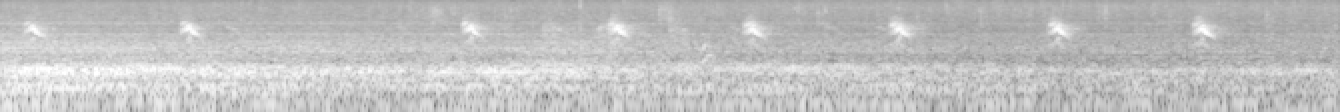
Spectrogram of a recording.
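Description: A small bird calling a short, falling chirp about once a second, eight times, over a steady low background hum.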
